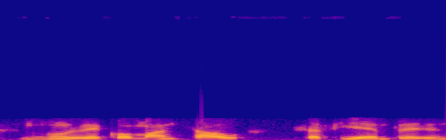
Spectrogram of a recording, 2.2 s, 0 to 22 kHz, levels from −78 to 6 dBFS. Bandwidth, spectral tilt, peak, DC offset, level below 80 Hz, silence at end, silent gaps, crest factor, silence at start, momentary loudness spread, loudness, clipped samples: 3.6 kHz; -8 dB/octave; -4 dBFS; under 0.1%; -52 dBFS; 0 s; none; 14 dB; 0.1 s; 5 LU; -17 LUFS; under 0.1%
